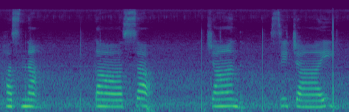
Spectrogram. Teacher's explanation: नाक से भी निकलती है मुझसे भी निकलती है ठीक है हवा जो है वह मुंह से निकलती हैं और नाक से निकलती है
